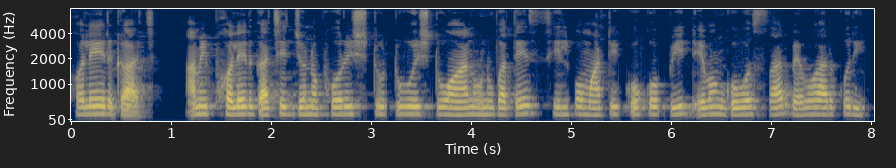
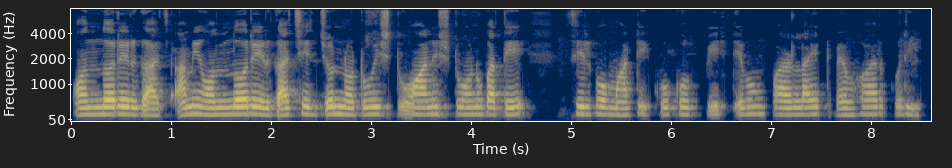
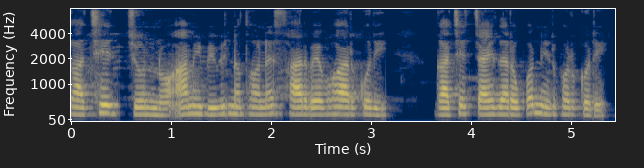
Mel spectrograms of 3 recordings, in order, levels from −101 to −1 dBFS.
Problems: none marked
